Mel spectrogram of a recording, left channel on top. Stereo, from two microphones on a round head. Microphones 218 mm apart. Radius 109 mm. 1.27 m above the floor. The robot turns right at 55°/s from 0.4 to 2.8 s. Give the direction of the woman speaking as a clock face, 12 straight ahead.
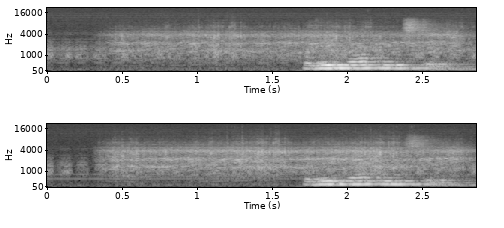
11 o'clock.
